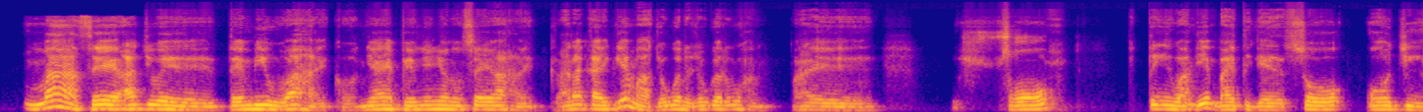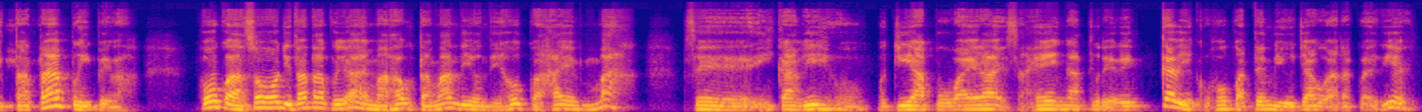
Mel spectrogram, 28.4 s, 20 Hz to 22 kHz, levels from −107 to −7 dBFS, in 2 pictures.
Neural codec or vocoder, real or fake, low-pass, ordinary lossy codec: none; real; 19.8 kHz; Opus, 32 kbps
